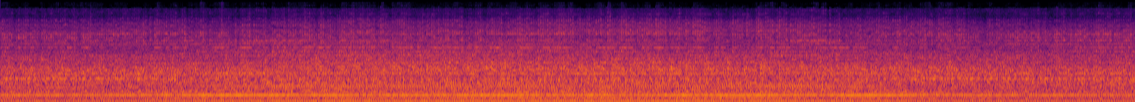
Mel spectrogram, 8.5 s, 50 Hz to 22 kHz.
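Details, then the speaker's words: GM 6.2/6.5 diesel (CUCV truck) at idle: steady idle about 3.5 beats per second with a buzzy rattle, a different hum; owner suspects a loose right-angle bracket from the power steering pump to the block and expects tightening it will fix it. "there's a little right angle it's a different hum there's a right angle bracket that bracket gets loose sometimes I'll bet if I tighten that bracket up that'll be the end of that"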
